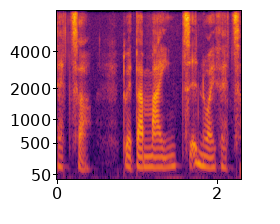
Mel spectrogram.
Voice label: "maint", Welsh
